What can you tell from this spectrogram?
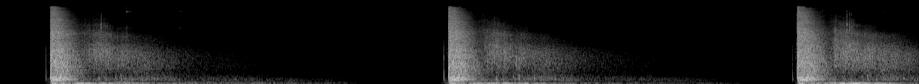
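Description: Three single rifle shots, about three and a half to four seconds apart, each a sharp report followed by a long rolling echo that fades away over two to three seconds.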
